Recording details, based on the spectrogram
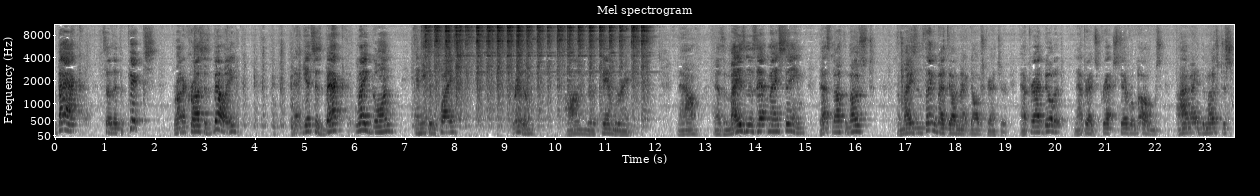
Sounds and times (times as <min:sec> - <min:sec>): Speech: 0:00.0 - 0:03.7, 0:04.7 - 0:08.1, 0:09.1 - 0:09.6, 0:10.2 - 0:11.7, 0:12.4 - 0:23.5.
